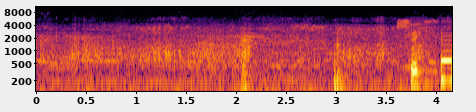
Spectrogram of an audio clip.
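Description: Radio-controlled 2wd buggy running on an astroturf track: a steady, even motor and tyre noise with no sharp events.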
